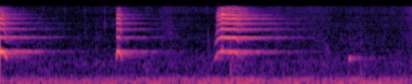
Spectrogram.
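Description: Australian Shepherd whining in short, high-pitched cries, three in the first second and a faint fourth near the end: the dog is upset because the other dog took its stuffed duck toy.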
